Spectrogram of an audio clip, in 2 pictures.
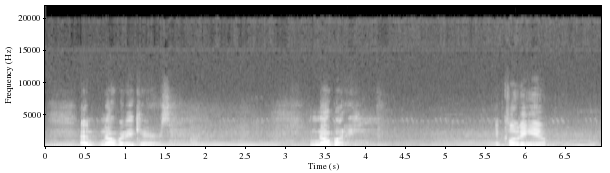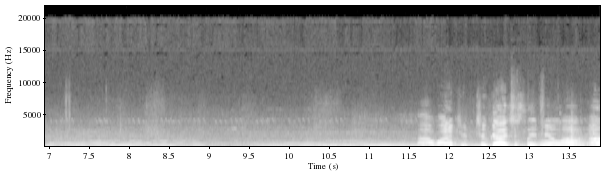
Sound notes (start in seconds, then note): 2.9 gasps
